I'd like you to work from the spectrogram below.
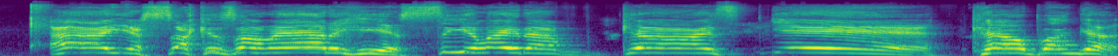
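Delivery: very high, loud, gloating, taunting call. Voicing the character who is down in the cave, calling out from a cave. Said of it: "you can just sort of hear uh, calling out from down there".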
